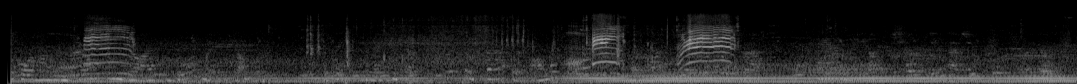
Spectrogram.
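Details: Cat on a balcony on a sunny day, giving three clear meows with stacked harmonics, the first near one second and two more close together around six to seven seconds, over a steady low hum and a person speaking softly.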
